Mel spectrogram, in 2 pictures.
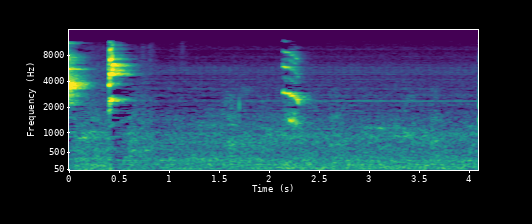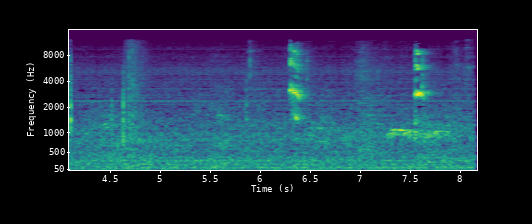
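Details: Pet lovebirds playing outside their cage make scattered short, shrill, high-pitched chirps and squeaks at irregular intervals, a few in quick pairs, with quiet room noise between them.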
